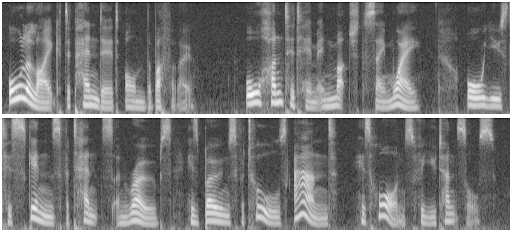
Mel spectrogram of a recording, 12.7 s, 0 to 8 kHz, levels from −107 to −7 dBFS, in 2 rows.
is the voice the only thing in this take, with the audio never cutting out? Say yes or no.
yes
